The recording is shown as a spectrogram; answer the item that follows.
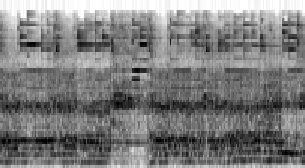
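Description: Coptic Holy Week hymn chanted in unison by deacons and congregation, a slow melismatic chant, with a hand triangle struck steadily along with it, its high ringing running over the voices.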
